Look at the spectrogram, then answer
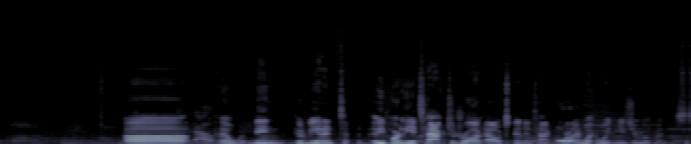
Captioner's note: none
